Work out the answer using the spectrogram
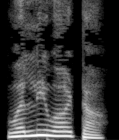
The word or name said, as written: ವಲ್ಲಿವಾಟ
